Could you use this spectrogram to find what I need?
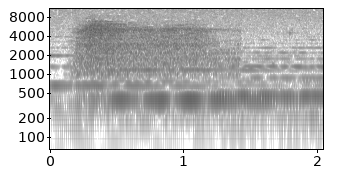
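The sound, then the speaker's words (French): A slow inhalation during a guided breathing and relaxation exercise: one soft, airy breath in lasting just over a second, heard over a steady, sustained tonal music bed that continues after the breath ends. “Je respire avec vous quelques instants. On inspire la lumière bleue et douce.”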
